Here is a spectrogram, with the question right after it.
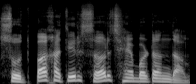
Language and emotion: Goan Konkani, neutral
